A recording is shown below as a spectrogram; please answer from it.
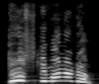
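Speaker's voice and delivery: very high mock wail; hammed-up panicky wife voice; distraught wife. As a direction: wail the question helplessly. Imitated distraught wife asks husband.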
